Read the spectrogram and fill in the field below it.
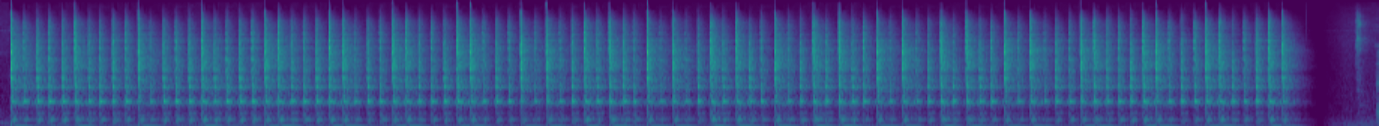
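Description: Snare drum playing a fivelet grid accent exercise: a dense, loud, continuous stream of crisp strokes with regular accents runs for about thirteen seconds, then stops abruptly, leaving a brief ringing tail.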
